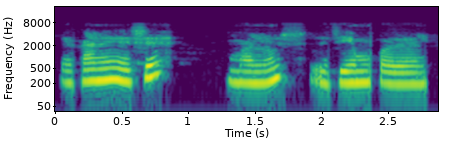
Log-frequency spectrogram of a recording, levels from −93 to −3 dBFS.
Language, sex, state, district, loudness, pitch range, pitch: Bengali, female, Assam, Hailakandi, -17 LUFS, 210-245 Hz, 215 Hz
